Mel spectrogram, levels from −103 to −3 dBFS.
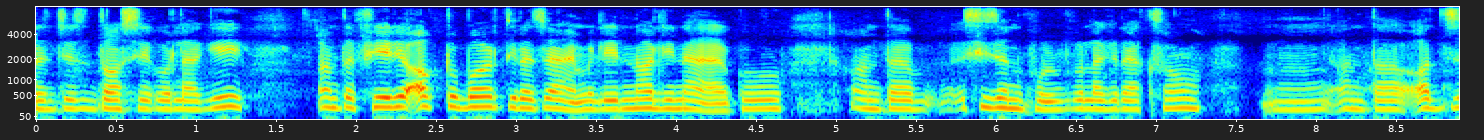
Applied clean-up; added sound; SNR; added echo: neural mask model Resemble Enhance denoiser.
